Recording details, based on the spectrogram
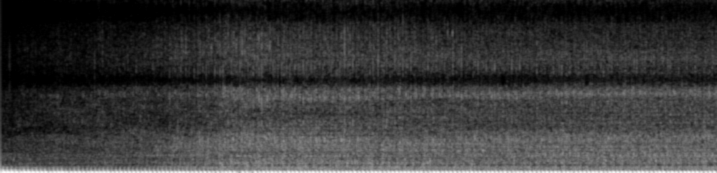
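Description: Steady boxer idle with a quick, fairly even tick riding over the low thrum, about four per second; the source is unclear.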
